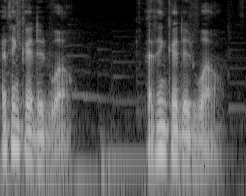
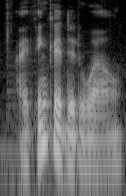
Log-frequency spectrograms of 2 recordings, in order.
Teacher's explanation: What's happening is we're giving this feeling of uncertainty by doing a short fall and then pulling off or pulling back a little bit, right? Instead of letting it completely fall and feel firm. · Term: fall rise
